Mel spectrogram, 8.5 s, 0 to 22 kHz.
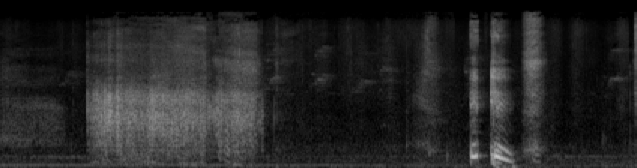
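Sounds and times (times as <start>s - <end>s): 
person blowing their nose: 1.2s - 3.6s.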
